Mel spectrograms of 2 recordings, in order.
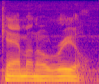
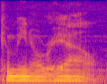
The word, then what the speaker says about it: Camino Real: he has a play called Camino Real it's pronounced cama no real not Camino Real and it is and it's an amazing abstract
